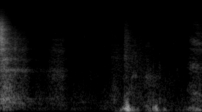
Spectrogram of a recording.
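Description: A couple of short, soft low thumps about a second in, from bare feet and body shifting on a foam mat as a man drops into a deep duck.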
